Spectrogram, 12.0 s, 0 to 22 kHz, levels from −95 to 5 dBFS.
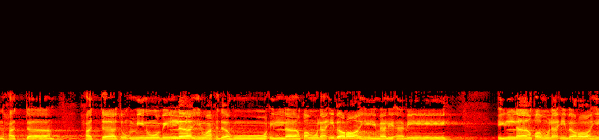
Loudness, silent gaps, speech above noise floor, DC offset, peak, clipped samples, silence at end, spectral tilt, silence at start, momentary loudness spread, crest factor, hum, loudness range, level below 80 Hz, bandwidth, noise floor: -19 LUFS; none; 26 dB; under 0.1%; -4 dBFS; under 0.1%; 0 s; -3.5 dB/octave; 0 s; 8 LU; 16 dB; none; 2 LU; -62 dBFS; 8 kHz; -45 dBFS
